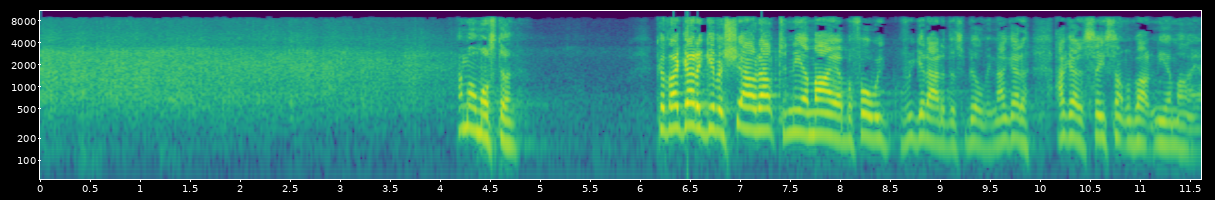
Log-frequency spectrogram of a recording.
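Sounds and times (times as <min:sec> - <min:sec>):
audience clapping: 0:00.0 - 0:04.3
speech: 0:04.2 - 0:04.8, 0:06.2 - 0:11.6.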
